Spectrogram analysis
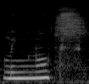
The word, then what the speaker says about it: Linux: Linux diucapkan Linux adalah jenis sistem operasi open source yang kode pemrogramannya source code, dapat dimodifikasi dan didistribusikan tanpa memerlukan lisensi.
